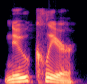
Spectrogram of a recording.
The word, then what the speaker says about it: nuclear: No, I've been practicing. New clear. – Yeah. For those of you who missed it, usually says it wrong.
